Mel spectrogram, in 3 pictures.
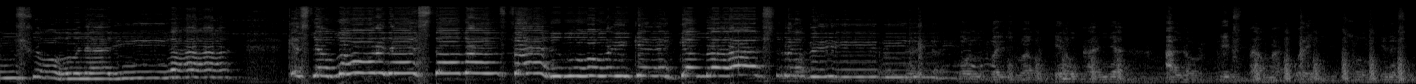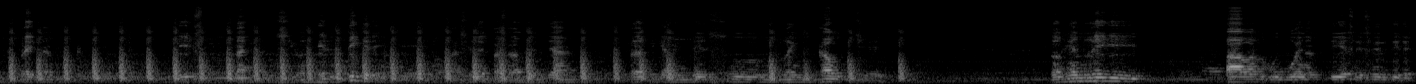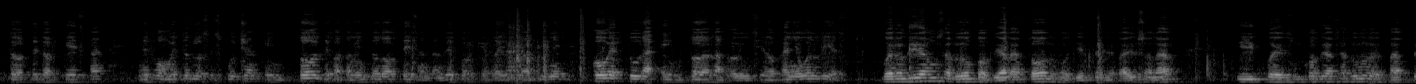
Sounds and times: Speech: 0:08.9 - 0:14.8, 0:15.9 - 0:23.0, 0:24.7 - 0:25.6, 0:26.3 - 0:40.1, 0:40.7 - 0:42.4.

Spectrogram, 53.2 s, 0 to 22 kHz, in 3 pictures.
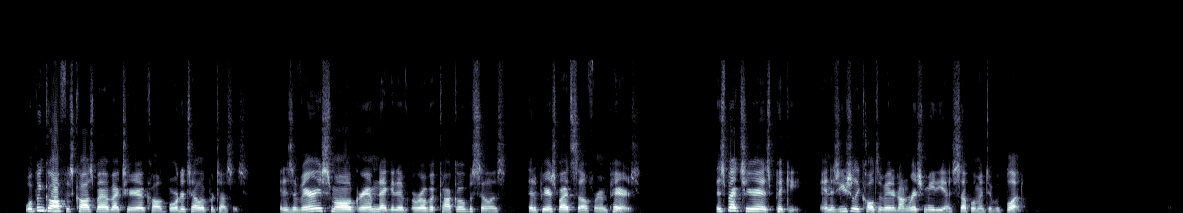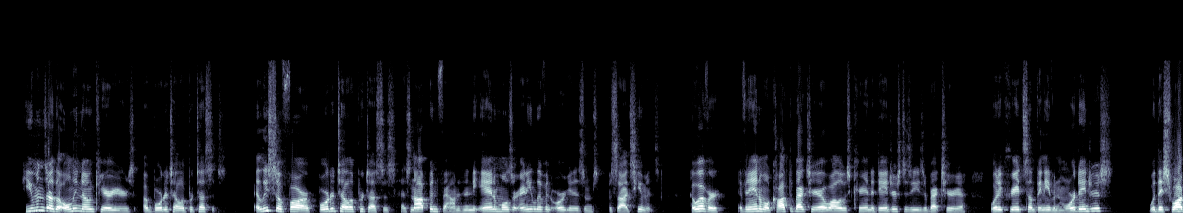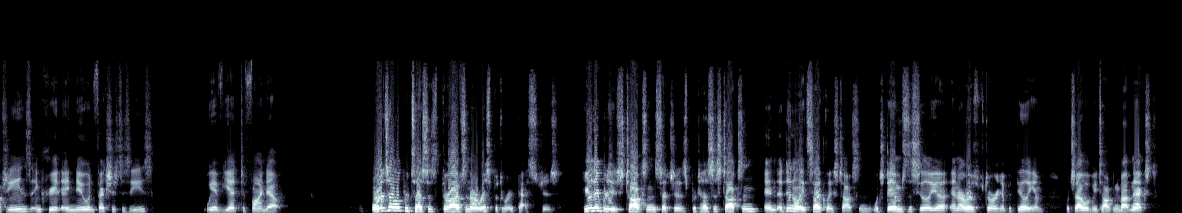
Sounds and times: Speech: 0:00.4 - 0:09.7, 0:10.8 - 0:15.4, 0:18.1 - 0:37.9, 0:38.6 - 0:39.8, 0:41.1 - 0:52.9.

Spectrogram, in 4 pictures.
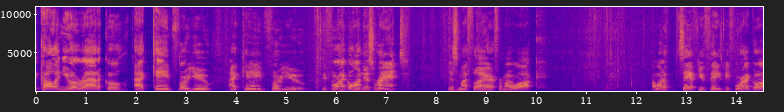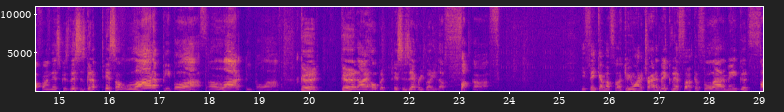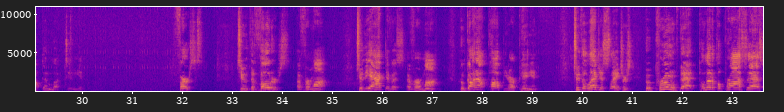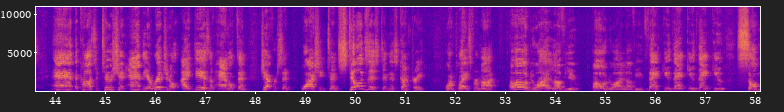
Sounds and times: Speech: 0:00.0 - 0:07.5, 0:08.2 - 0:10.2, 0:12.3 - 0:23.8, 0:25.4 - 0:30.1, 0:31.9 - 0:32.4, 0:33.1 - 0:39.2, 0:39.8 - 0:58.1.

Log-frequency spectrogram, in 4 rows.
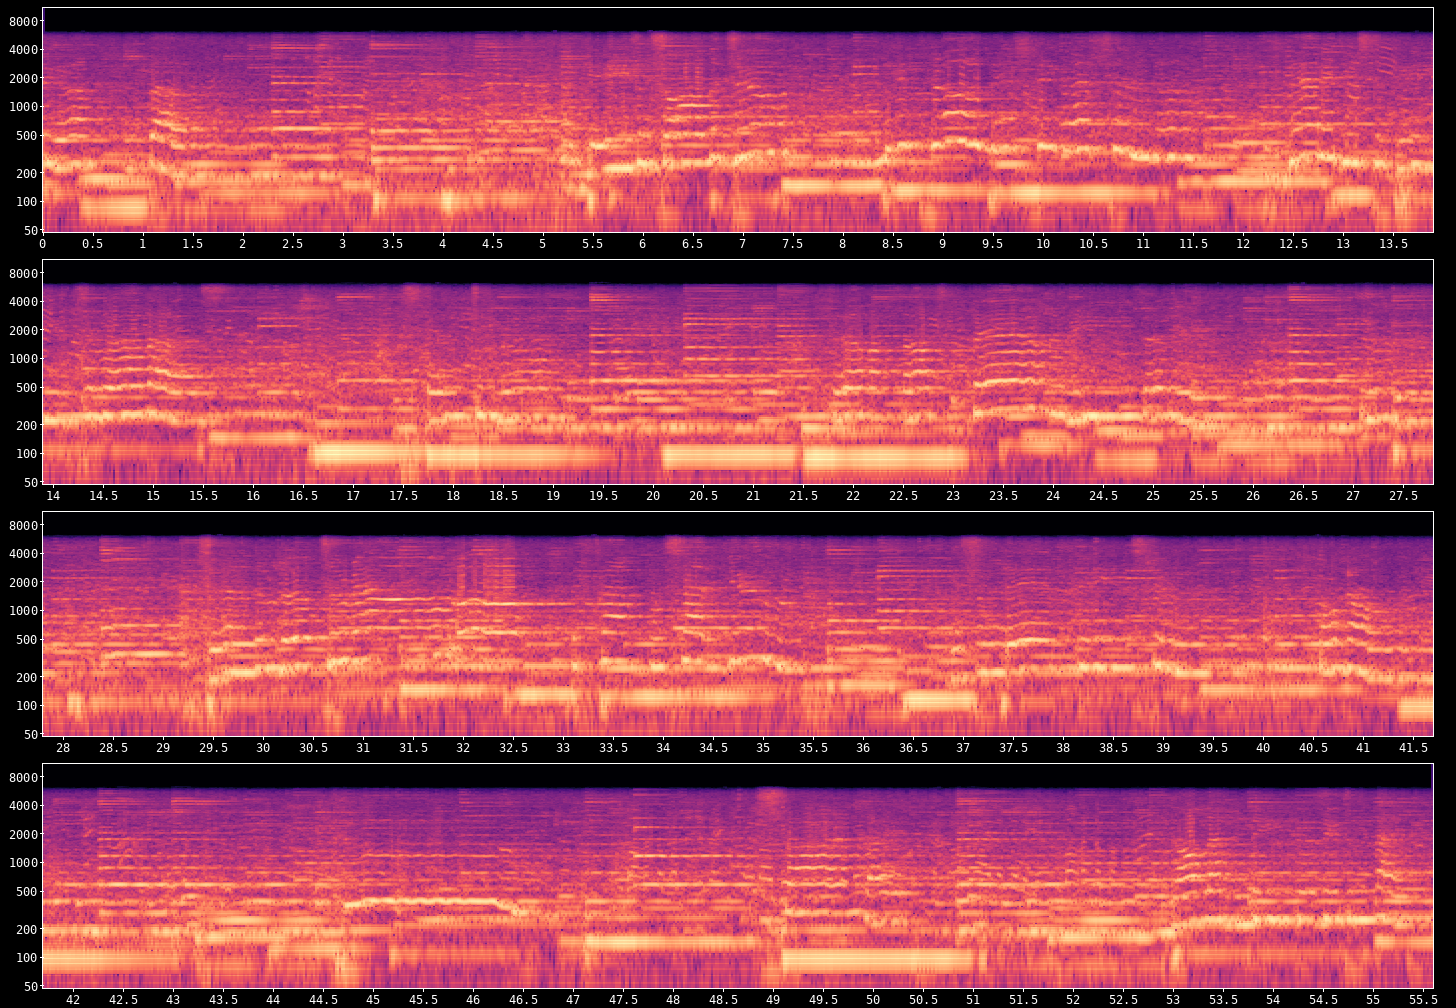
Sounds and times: Music: 0:00.0 - 0:55.6.

